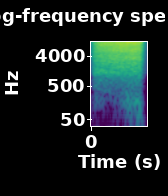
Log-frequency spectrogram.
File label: Aerosol Can, Bathroom; 1001 Sound Effects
